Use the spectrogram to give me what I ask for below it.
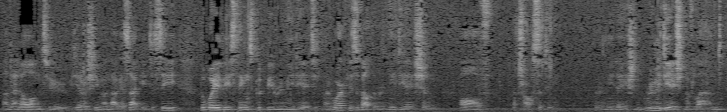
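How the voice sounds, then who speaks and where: Irish male poet, lowish voice, hesitant asides, slow verse; distant mic, roomy hall, audible noise. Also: steady tone. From Ireland. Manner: hesitant, many ums between phrases, slow deliberate verse. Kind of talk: poetry reading with spoken introductions. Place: lecture hall with an audience.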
